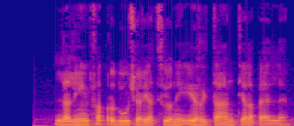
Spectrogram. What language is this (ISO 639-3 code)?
ita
